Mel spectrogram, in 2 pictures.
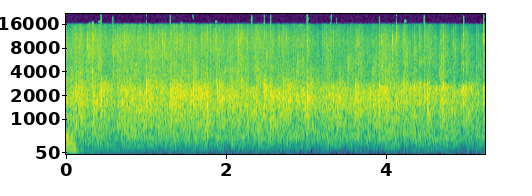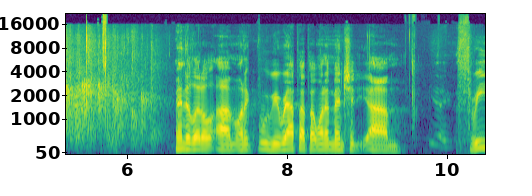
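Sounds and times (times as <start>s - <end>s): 
speech: 0.0s - 0.3s, 6.6s - 9.5s, 10.1s - 10.4s
audience applause: 0.0s - 6.4s.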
